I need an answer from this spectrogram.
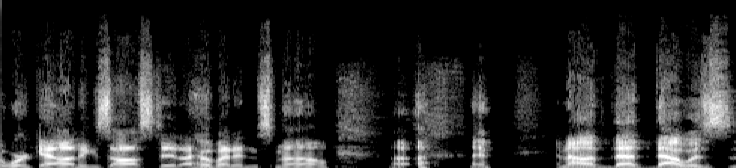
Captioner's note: chuckles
